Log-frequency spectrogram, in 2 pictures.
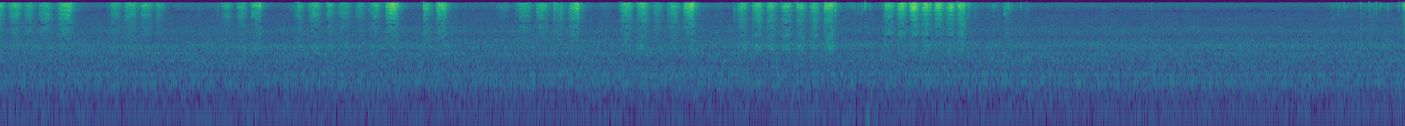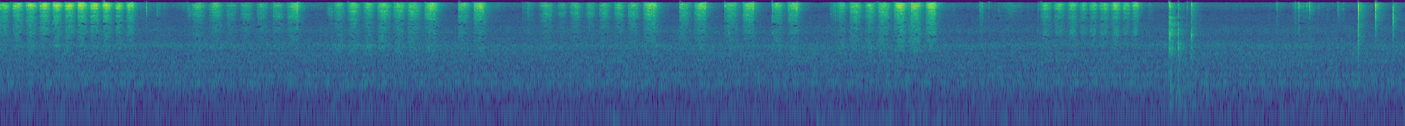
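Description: Hand-held nail file rasping back and forth along the edges of long painted artificial nails, in runs of quick strokes with short pauses between them, over a steady low hum.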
